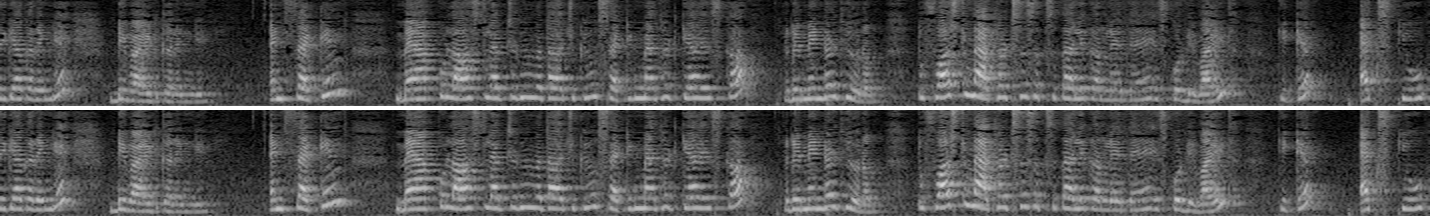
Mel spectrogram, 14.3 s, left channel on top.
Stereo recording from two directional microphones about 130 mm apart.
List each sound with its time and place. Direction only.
0.0 s a woman's voice: 40° right (ahead or behind)
14.0 s a woman's voice: 40° right (ahead or behind)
